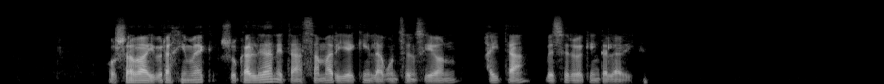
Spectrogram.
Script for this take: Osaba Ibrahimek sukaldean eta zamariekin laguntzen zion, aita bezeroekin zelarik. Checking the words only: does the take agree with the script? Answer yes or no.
yes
